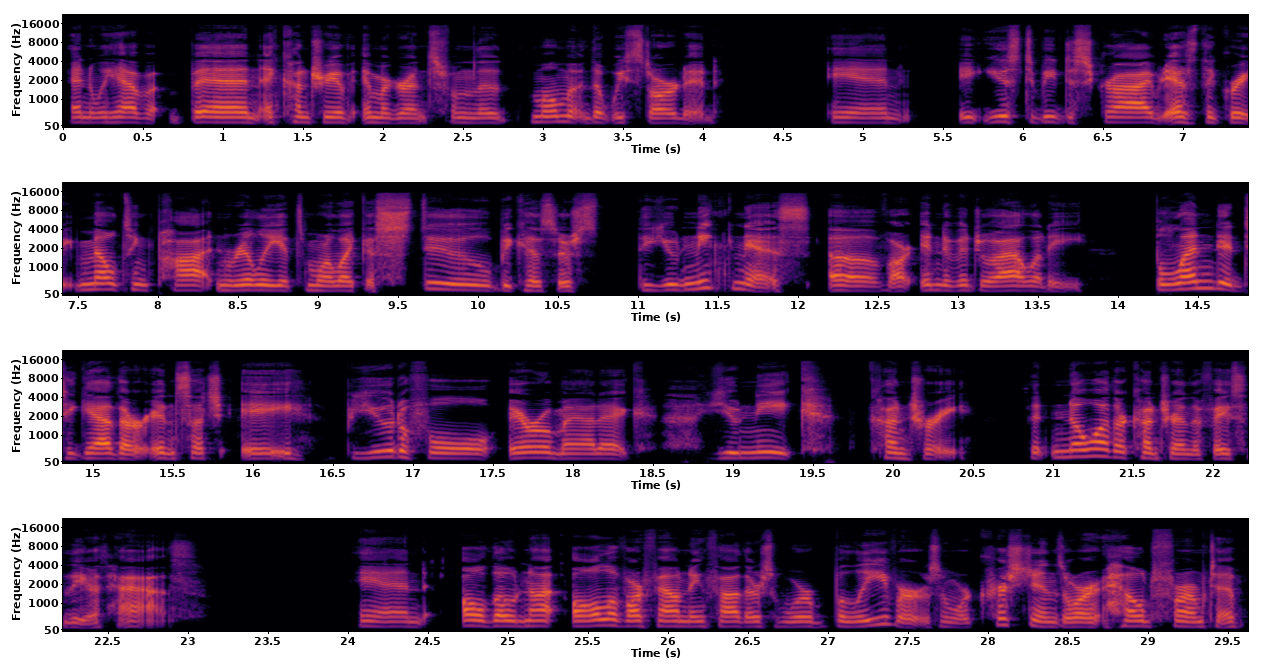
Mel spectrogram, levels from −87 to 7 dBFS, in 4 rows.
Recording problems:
thin; very; fading below 600 Hz

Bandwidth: 15 kHz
